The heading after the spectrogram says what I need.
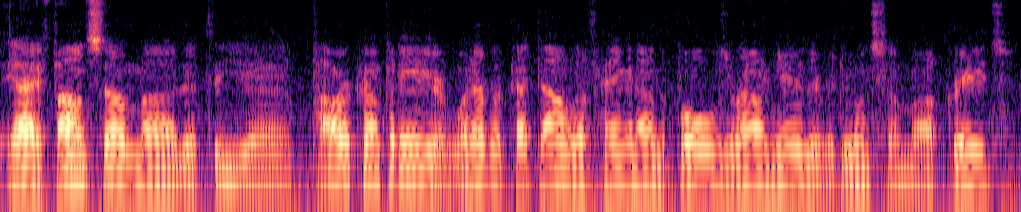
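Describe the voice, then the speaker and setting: A man's voice: medium pitch, normal speed, few pauses, a little hiss or hum, low-quality recording. A man chatting casually and technically as an amateur radio operator on two-way radio, thinking aloud as he goes.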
